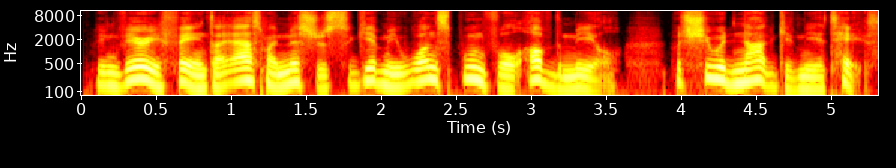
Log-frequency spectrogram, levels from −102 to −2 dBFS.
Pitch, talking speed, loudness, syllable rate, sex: 155 Hz, 260 wpm, -18 LUFS, 6.0 syllables/s, male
